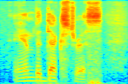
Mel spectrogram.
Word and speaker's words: ambidextrous: Ambidextrous. Third syllable, adjective, able to use both hands equally well.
